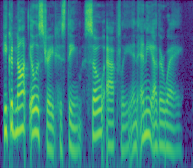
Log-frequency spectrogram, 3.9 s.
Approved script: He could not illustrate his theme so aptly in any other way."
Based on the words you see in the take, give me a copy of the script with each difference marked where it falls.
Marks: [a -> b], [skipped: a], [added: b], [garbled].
He could not illustrate his theme so aptly in any other way."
